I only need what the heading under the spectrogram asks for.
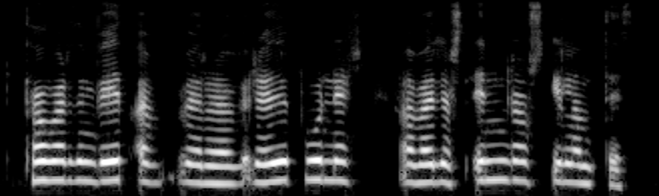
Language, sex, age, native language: Icelandic, female, 20-29, Icelandic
